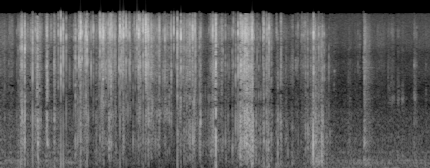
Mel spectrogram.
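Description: Foil trading-card pack wrapper crinkling and tearing as it is opened by hand: a dense run of sharp crackles that stops about five seconds in.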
